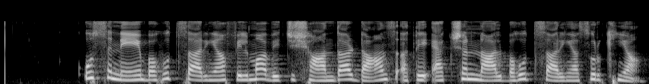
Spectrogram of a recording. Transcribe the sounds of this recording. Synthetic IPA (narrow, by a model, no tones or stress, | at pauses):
ʊsneːbəɦʊt̪saːɾijãːpʰɪlmãːʋɪt͡ʃʃaːnd̪aːɾɖãːnsə̰t̪eːʔɛːkʃənːaːlbəɦʊt̪saːɾijãːsʊɾkʰɪjãː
